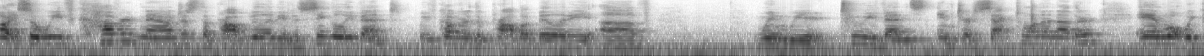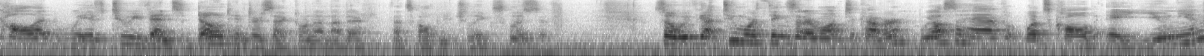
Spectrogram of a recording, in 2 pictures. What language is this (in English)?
English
